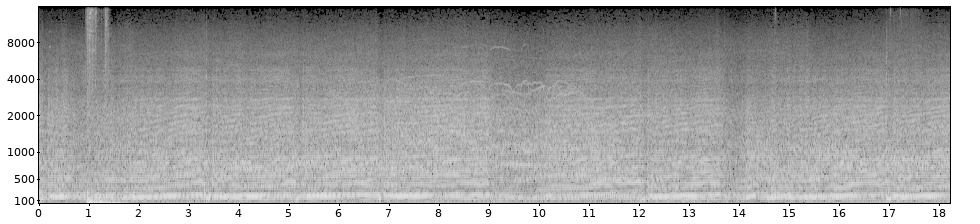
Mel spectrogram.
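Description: Tyres skid on tarmac as a rally car drifts through corners.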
